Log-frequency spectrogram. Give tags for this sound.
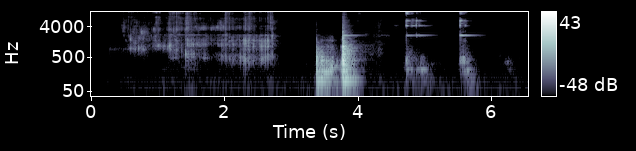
coffee; cup; drink; glass; liquid; mug; pour; pouring; tea; water

